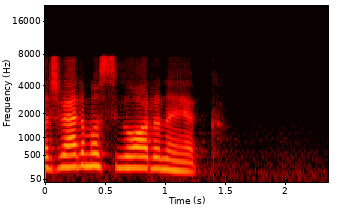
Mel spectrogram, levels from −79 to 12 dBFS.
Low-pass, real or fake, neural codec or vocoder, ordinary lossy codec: none; fake; codec, 16 kHz, 0.2 kbps, FocalCodec; none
